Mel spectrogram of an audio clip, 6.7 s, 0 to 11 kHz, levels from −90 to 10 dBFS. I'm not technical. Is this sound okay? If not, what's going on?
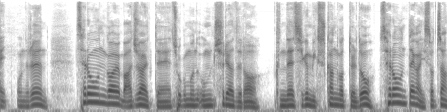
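Yes, this sound is okay, and nothing is going on that needs fixing.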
